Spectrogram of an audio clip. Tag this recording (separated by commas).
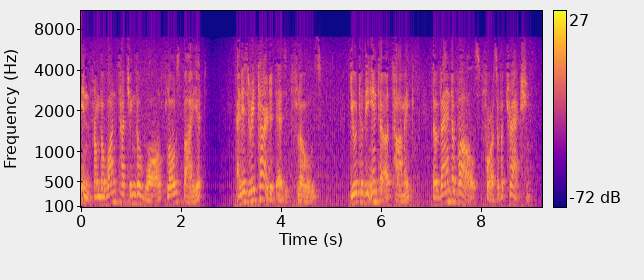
Speech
